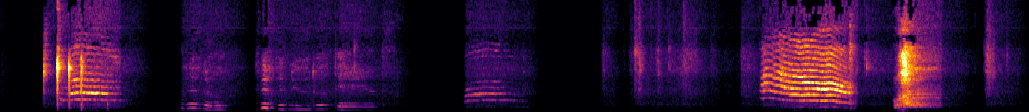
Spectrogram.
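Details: Vocal female pet cat giving a varied run of meows: some clear and mid-pitched, some low, short and chirping, then a long, loud, wavering meow followed by a harsher, noisier one.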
